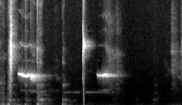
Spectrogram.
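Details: Crested jay (sogon) calling, used to provoke other sogon birds and raise their breeding drive; two sustained whistled notes near the same pitch, with scattered short sharp clicks and bursts between them.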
